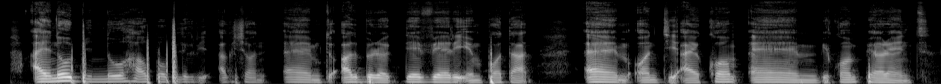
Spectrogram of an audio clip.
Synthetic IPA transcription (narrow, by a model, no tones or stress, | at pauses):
ʔajnowinoɦawpablikɹiʔakʃɔ̃nʔɛmtuʔat̚bɹɛk̚dɛvɛɹiʔĩmpɔtã̰nt̚ | ɛ̃mɔ̰̃ntilʔajkʰɔ̃mʔɛ̃nbikʰɔ̃mpɛɹɛ̃nt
